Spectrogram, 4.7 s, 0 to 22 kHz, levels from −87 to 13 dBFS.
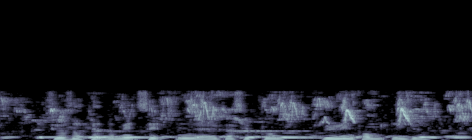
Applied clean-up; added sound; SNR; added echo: classical method Wiener filter.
